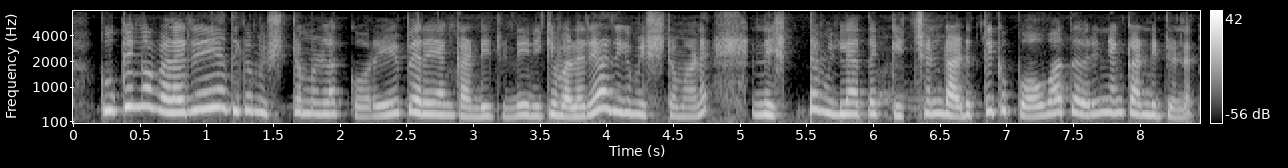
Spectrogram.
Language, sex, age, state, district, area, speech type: Malayalam, female, 30-45, Kerala, Wayanad, rural, spontaneous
